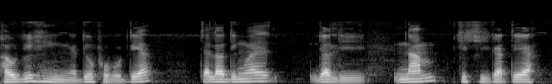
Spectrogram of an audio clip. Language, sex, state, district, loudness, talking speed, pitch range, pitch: Wancho, male, Arunachal Pradesh, Longding, -18 LUFS, 175 wpm, 110-125 Hz, 115 Hz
